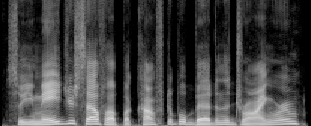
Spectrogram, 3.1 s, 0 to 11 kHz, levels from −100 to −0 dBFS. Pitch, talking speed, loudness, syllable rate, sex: 165 Hz, 230 wpm, -19 LUFS, 5.7 syllables/s, female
